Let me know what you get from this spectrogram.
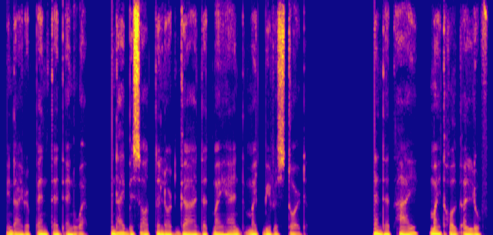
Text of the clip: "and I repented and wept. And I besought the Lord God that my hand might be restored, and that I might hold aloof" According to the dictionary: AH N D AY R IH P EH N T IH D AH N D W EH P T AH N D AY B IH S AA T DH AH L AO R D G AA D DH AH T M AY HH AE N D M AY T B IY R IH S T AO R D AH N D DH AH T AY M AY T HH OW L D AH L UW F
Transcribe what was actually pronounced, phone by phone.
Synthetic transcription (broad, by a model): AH N D AY R IH P EH N T IH D AH N D W EH P T AH N D AY B IH S AA T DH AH L AO R D G AA D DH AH T M AY HH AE N D M AY T B IY R IH S T AO R D AH N D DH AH T AY M AY T HH OW L D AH L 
